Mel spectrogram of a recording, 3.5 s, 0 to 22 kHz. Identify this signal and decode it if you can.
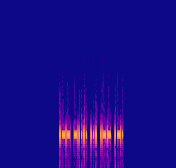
Morse code, heard as a keyed tone, about 53 wpm, 700 Hz. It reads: W6SWR
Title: USA Call Signs - 4x Character Spacing - 50wpm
